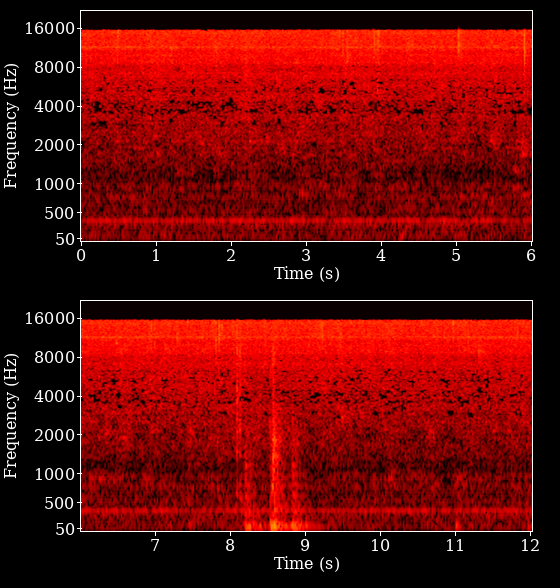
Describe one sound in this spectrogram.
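A spatula stirs and knocks in a pot of thick sauce.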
